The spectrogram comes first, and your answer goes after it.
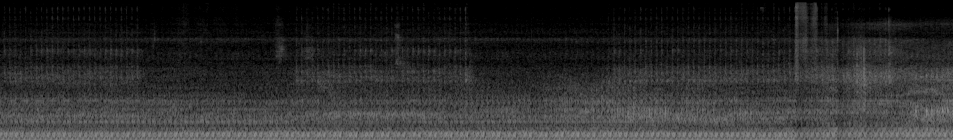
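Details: Hotpoint Smart Tech washer on a very unbalanced spin: a loud, deep drone pulsing about two and a half times a second, with strange noises.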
